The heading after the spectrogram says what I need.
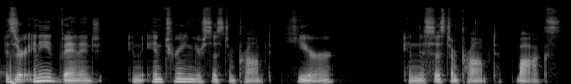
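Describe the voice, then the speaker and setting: A man presenting a screen-recorded software tutorial, explaining steps plainly with frequent filler words. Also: lowish voice.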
